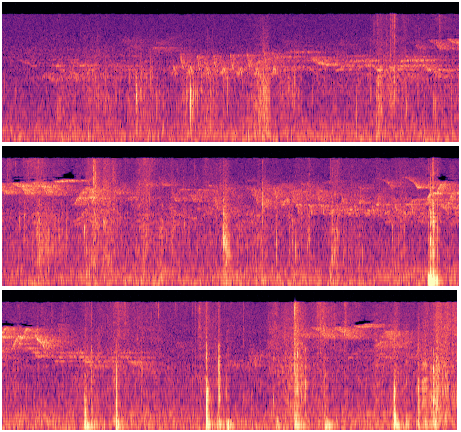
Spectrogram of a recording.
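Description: Faint footsteps on a woodland dirt trail, irregular soft thuds and crunches, with birds singing repeated high phrases in the background.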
